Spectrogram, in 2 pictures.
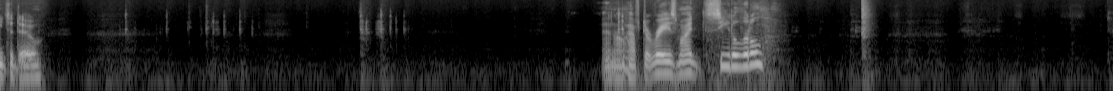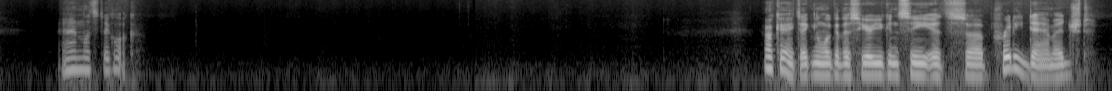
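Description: A man speaks calmly and close up through a microphone, in short bursts.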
